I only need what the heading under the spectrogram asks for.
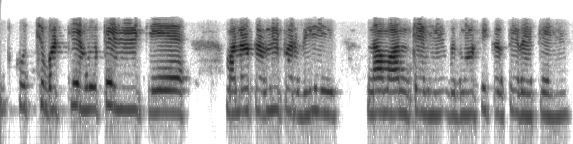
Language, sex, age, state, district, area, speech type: Urdu, female, 60+, Bihar, Khagaria, rural, conversation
